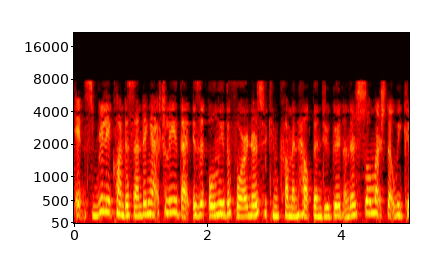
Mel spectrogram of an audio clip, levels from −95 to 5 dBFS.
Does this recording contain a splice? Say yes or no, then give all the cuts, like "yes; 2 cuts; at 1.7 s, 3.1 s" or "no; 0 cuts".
yes; 1 cut; at 4.0 s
